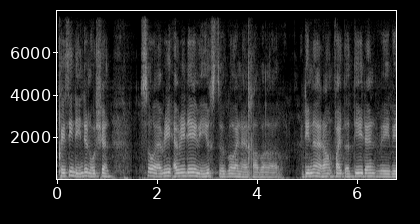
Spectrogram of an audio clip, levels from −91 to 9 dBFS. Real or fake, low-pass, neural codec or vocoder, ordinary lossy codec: fake; none; codec, 16 kHz, 4.8 kbps, FACodec; none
